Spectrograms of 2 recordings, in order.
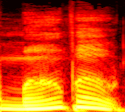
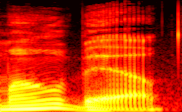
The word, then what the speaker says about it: mobile: Play mobile games 啊，玩手游。那这个字呢，有人会念成 mobile。那班老师要建议大家念成 mobile，是大家比较能够接受的念法哦。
